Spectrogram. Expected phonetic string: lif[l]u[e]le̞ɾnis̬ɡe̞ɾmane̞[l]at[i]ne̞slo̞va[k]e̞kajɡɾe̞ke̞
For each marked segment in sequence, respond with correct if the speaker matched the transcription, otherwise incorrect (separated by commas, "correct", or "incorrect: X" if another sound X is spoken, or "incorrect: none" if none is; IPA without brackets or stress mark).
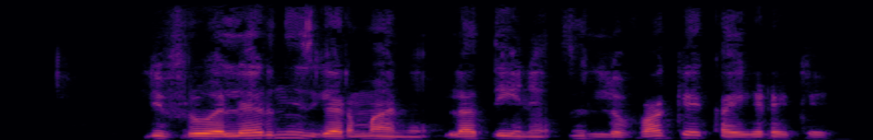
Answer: incorrect: ɾ, correct, correct, correct, correct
